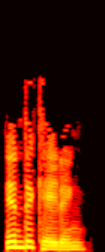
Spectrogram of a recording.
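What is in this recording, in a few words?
"indicating", British English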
